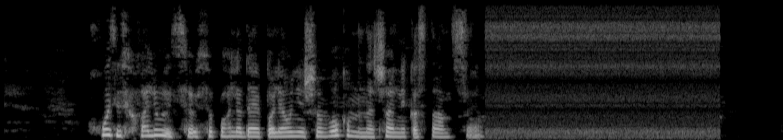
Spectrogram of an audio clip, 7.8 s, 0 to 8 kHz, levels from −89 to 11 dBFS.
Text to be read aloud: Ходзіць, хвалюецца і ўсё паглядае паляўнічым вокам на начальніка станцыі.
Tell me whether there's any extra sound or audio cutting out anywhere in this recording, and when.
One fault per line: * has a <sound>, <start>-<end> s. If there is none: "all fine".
all fine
